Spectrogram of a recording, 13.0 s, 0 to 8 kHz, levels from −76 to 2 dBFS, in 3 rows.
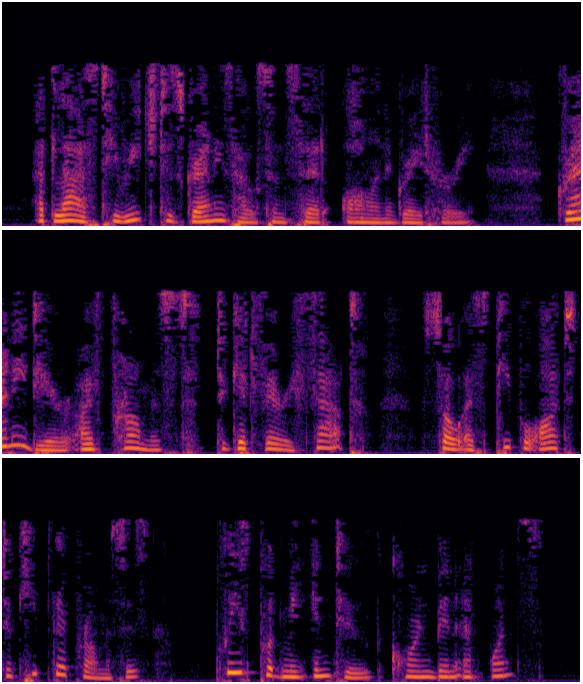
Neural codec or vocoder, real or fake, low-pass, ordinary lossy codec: none; real; 7.2 kHz; MP3, 24 kbps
